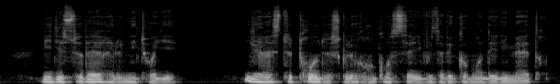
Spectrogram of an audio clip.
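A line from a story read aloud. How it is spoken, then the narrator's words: Quiet voice. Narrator (French): dit-il tout bas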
